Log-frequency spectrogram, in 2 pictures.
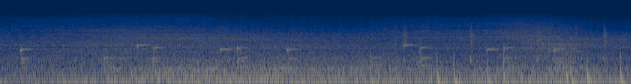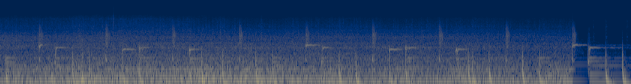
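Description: Steady low rumble of road noise heard inside a moving car, with background music playing over it: short melodic notes recurring every second or so.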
